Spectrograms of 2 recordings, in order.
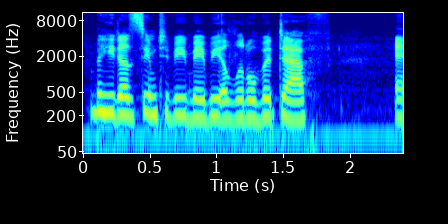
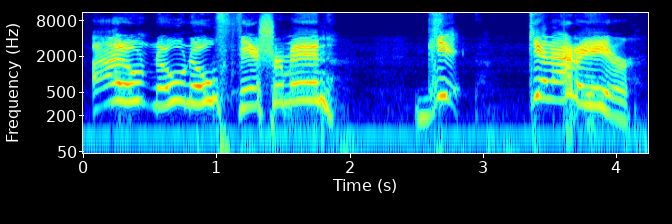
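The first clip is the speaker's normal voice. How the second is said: much higher and much louder bellow; furious shout; 10 semitones higher, 15 dB louder than usual. Acted. Old man behind the door shouting strangers away, furious. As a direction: roar him off your doorstep. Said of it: "shockingly loudly".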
